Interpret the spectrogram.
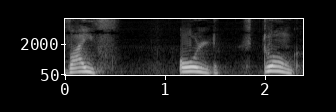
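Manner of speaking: वाइस, ओल्ड, स्ट्रॉन्ग each as one separate beat; one-syllable demo of वाइस, ओल्ड, स्ट्रॉन्ग; one sound per word. Shown as a demonstration. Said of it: "एक ही sound में हम उसको बोल रहे".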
